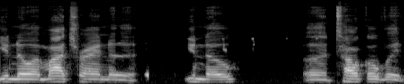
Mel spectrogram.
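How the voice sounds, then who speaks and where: Monotone, flat intonation marks a man's speech at a medium pitch. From Chicago. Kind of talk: casual chat. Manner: halting.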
